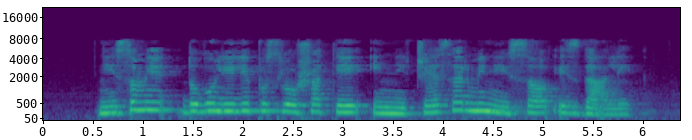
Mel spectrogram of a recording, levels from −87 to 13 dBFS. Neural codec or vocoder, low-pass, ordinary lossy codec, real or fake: none; 19.8 kHz; AAC, 24 kbps; real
